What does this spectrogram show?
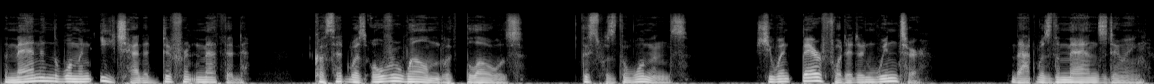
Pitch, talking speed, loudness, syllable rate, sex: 105 Hz, 140 wpm, -16 LUFS, 4.9 syllables/s, male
